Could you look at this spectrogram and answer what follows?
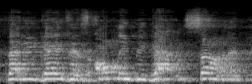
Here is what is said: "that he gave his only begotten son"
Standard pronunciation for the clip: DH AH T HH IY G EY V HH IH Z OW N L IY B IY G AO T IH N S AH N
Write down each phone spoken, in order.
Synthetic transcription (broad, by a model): DH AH T HH IY G EY V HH IH Z OW N L IY B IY G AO T N S AH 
